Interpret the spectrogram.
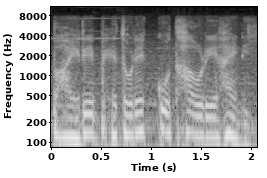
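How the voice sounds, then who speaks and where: A man's voice: medium pitch, fairly even intonation, moderate pace, highs cut off, natural voice. Guy playing a scared young man in a horror audio drama, urgent and pushy, repeats himself, music behind. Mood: desperate, resolute. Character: frightened but resolute young man urging his friend to flee. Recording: voice over background music.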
